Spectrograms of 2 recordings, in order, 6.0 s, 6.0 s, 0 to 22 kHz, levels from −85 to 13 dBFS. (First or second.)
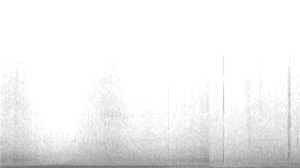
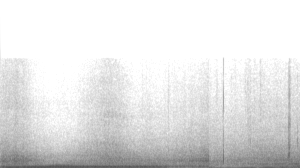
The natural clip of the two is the second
